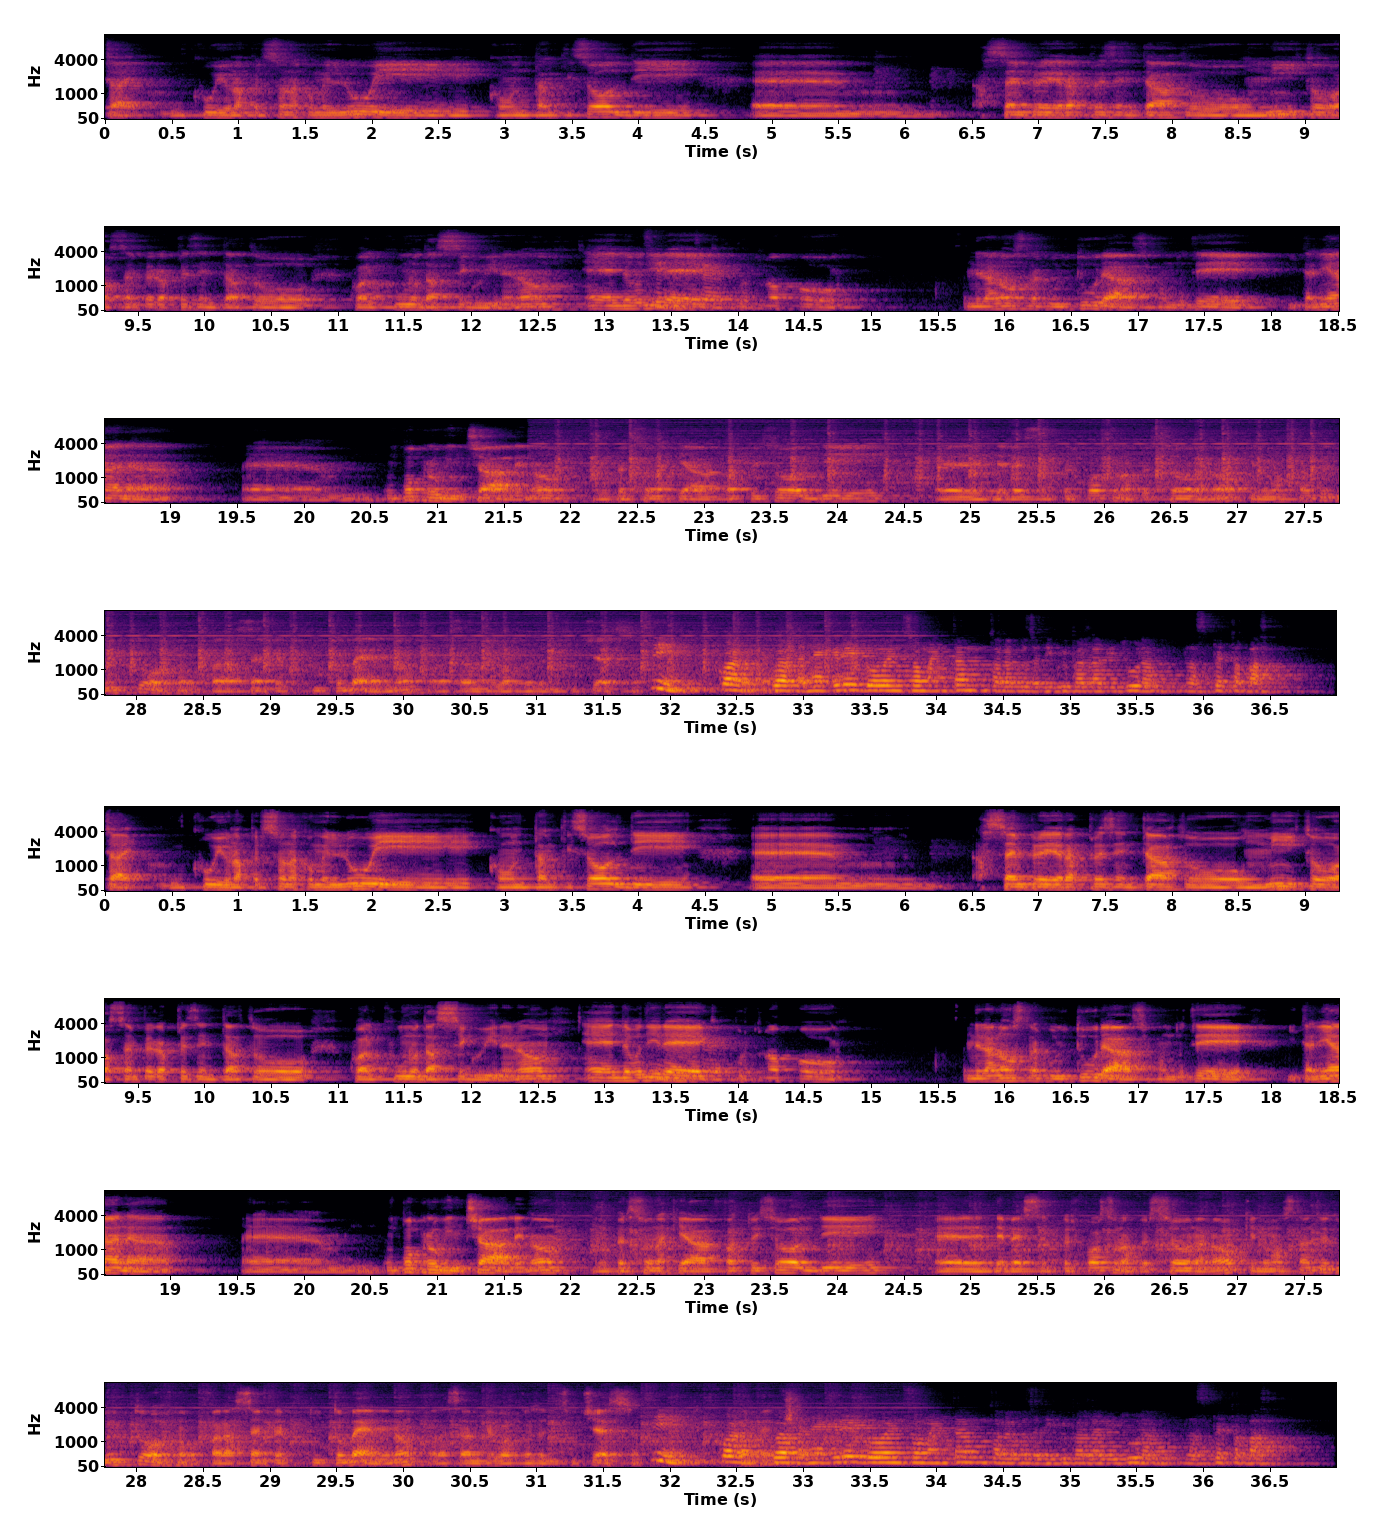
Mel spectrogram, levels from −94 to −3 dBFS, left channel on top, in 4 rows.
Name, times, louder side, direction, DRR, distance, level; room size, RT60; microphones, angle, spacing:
voice 1, 0.0-14.8 15.7-19.1 19.5-31.8 32.5-32.8, right 5 dB, 75° right, 0.5 m, -33 dB
voice 2, 13.4-13.9 31.9-36.5, equal, 20° left, 2.5 m, -31 dB
sound 1, 21.7-33.9, left 2 dB, 35° left, 2.2 m, -45 dB
12.0 x 9.5 x 2.8 m
head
